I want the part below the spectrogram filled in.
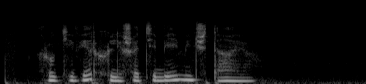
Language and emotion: Russian, neutral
